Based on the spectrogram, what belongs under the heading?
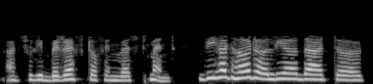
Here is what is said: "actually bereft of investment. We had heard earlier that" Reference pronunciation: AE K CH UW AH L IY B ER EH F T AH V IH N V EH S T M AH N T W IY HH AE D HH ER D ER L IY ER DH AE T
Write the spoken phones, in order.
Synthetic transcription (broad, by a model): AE K CH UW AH L IY B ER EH F T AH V IH N V EH S T M AH N T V IY HH AE D HH ER D ER L IY ER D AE T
